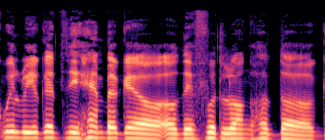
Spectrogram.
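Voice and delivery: slow mock French accent, sneering; a light French accent, mocking the American's order; French accent of a rude maitre d' talking down; snooty French waiter. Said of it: "And he says, like".

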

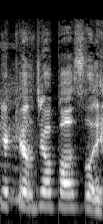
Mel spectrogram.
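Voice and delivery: high, loud wail through laughter; hammed-up, laughing cry of pain; mock agony. Co-host mimicking the dying friend, mock agony.

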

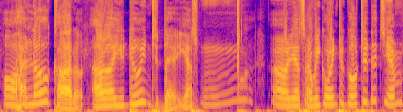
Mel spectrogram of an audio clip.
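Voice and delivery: high, hammed-up fake German accent; a deliberately bad German accent to tease Carlos; horrible German accent. Imitating a friend who speaks with a German accent, in a bad German accent. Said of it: "That's my horrible German".

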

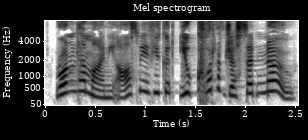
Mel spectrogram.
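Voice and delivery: high, loud protest; heated argument. Acted. Harry and Draco arguing about the favour, heated. Acted quarrel, voices raised.

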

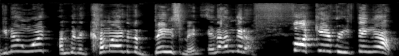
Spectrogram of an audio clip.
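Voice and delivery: high, mocking Biden voice. Comedian mocking Biden, pitched high and smug. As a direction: sneer it like a smug old man.

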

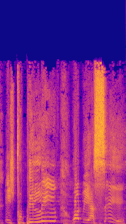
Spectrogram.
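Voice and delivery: loud, high preacher's cry; preaching at full force. Real, not acted. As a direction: preach it out with joy. Preaching over music.

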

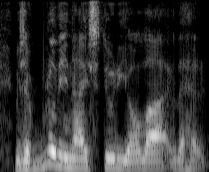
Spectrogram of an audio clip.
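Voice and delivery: usual speaking voice

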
